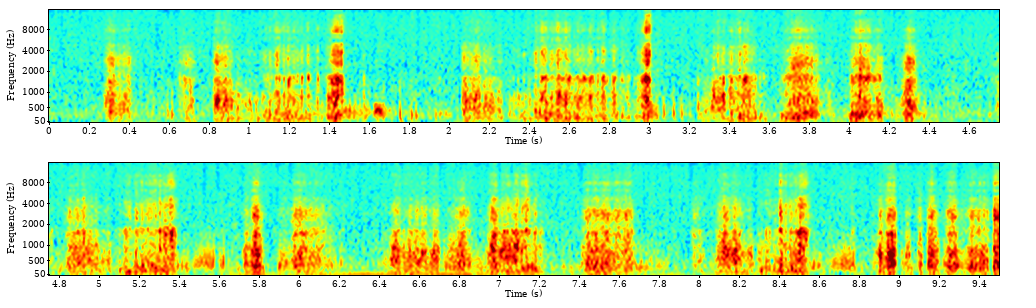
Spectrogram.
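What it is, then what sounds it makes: Fountain pen nib writing on paper. A metal fountain pen nib scratches across a lined paper page of an open notebook, writing in red ink. Short, dry scratchy strokes come in quick bursts with brief pauses between them. The sound is crisp and bright with little low end.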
